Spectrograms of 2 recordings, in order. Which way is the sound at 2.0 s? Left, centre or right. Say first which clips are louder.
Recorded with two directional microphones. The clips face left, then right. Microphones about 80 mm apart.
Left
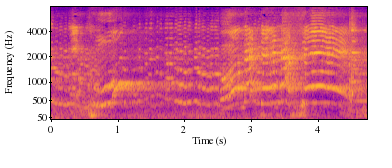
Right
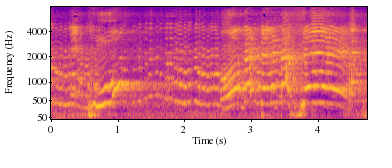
Right 6 dB; right.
